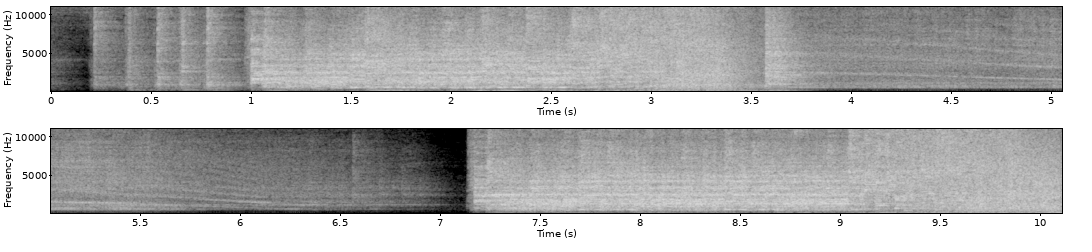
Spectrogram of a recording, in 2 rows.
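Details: 1968 Pontiac GTO, rebuilt 400 with Butler 461 stroker kit, Comp Cams camshaft, hydraulic roller lifters, rebuilt TH400, first start after complete drivetrain rebuild: cranks briefly, catches, revs strong, drops back, then runs steady and even; normal first start.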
